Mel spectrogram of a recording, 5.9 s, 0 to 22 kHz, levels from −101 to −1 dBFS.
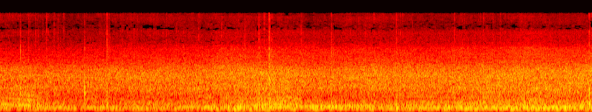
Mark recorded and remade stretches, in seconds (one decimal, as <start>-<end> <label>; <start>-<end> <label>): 0.0-2.0 recorded; 2.0-4.5 remade; 4.5-4.9 recorded; 4.9-5.4 remade; 5.4-5.9 recorded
